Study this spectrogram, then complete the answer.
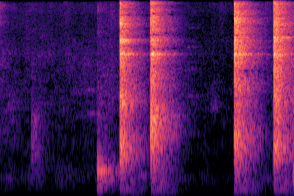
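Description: A hammer knocks sharply on tile.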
